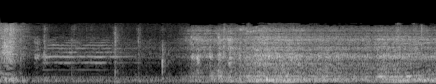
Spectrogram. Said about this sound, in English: And as the bus started up, the driver said...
